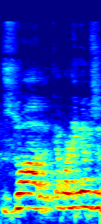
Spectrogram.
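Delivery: usual speaking voice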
